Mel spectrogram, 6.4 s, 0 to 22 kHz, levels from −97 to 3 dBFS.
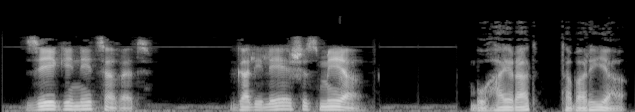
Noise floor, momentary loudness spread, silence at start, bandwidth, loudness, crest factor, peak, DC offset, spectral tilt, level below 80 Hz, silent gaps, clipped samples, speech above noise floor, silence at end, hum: -49 dBFS; 15 LU; 0.25 s; 10 kHz; -20 LUFS; 22 dB; 0 dBFS; under 0.1%; -7.5 dB/octave; -38 dBFS; none; under 0.1%; 30 dB; 0.1 s; none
